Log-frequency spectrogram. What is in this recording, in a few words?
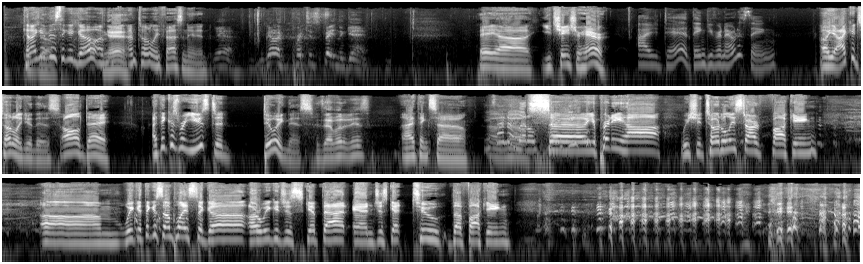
speech jammer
